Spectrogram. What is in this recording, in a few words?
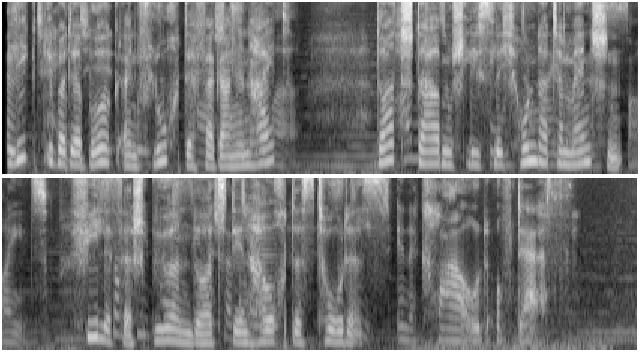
VOICEOVER variantenreich emotional; Cursed H Istories 4 Barnum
